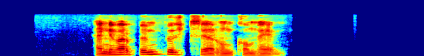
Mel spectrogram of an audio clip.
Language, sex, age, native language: Icelandic, male, 30-39, Icelandic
